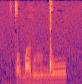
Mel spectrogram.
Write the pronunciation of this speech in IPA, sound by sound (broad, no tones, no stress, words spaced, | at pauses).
tˤumaɾuɭu ŋ͡ǃo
